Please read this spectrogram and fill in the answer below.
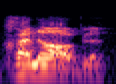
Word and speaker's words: Grenoble: How do you pronounce Grenoble in the French, you know? Grenoble.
